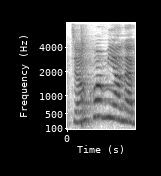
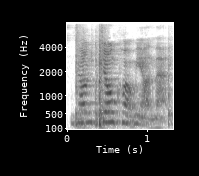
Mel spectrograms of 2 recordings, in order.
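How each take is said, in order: First: "quote" punched high and loud; louder, higher "Don't quote me on that"; playful emphasis. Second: Said in the usual way. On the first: Real, not acted. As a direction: hit "quote" hard, teasing. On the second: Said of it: "Don't quote me on that, bestie".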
